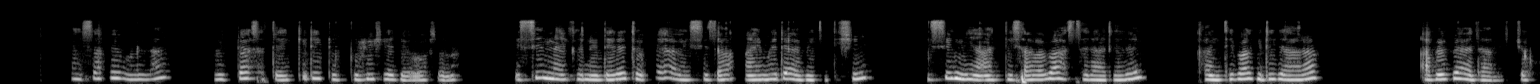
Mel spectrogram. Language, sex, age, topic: Gamo, female, 18-24, government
